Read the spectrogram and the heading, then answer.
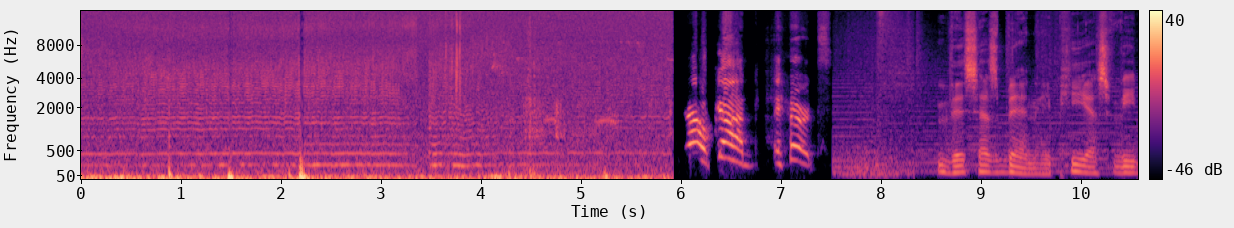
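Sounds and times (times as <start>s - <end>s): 
bees buzzing: 0.0s - 6.0s
speech: 6.4s - 7.6s, 8.6s - 10.5s.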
